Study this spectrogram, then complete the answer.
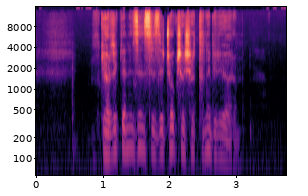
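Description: A young man speaks firmly, close by.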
